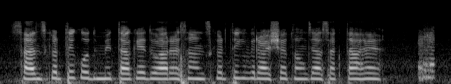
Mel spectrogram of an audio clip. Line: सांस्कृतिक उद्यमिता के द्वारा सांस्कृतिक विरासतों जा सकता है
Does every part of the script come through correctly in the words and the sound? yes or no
no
